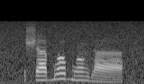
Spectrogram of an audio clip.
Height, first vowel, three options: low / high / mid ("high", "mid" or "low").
low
